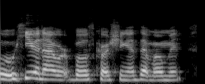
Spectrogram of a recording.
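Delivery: normal talking voice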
